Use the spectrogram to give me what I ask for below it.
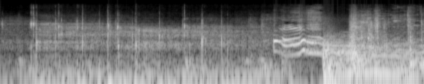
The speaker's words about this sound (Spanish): En el exterior, un zombi rompe un faro de la camioneta.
